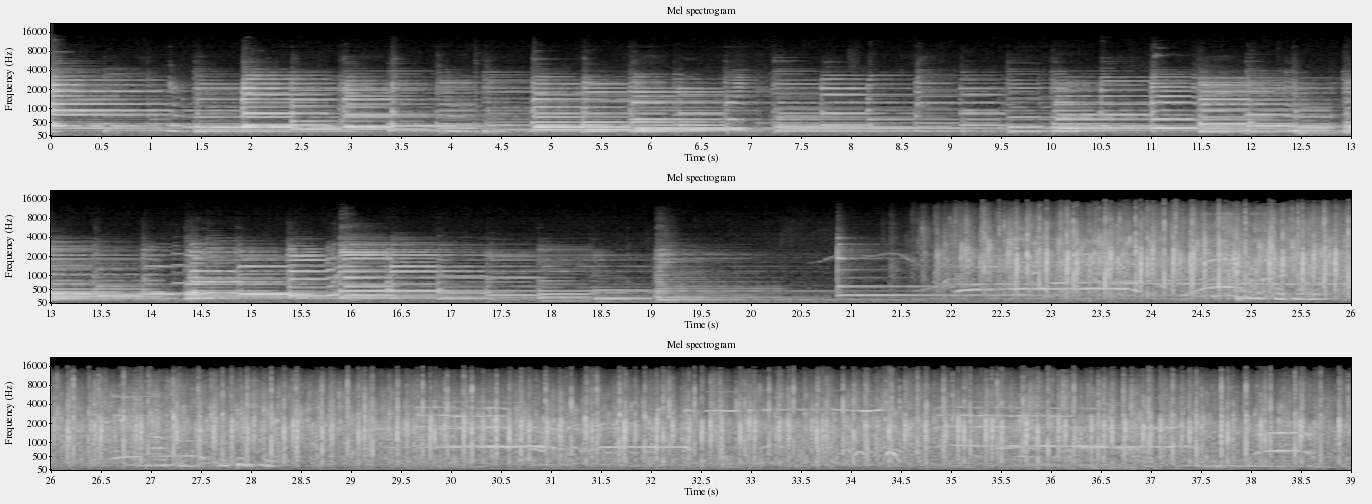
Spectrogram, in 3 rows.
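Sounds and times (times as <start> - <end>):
audience clapping and cheering: 21.4 - 39.0.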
